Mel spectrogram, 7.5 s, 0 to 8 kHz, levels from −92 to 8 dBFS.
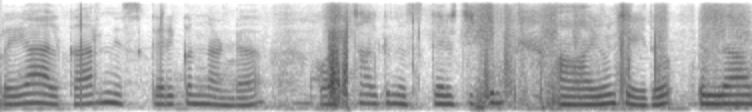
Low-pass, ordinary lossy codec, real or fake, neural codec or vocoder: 7.2 kHz; MP3, 64 kbps; real; none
